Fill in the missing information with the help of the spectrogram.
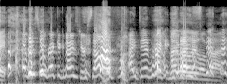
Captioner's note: laughter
